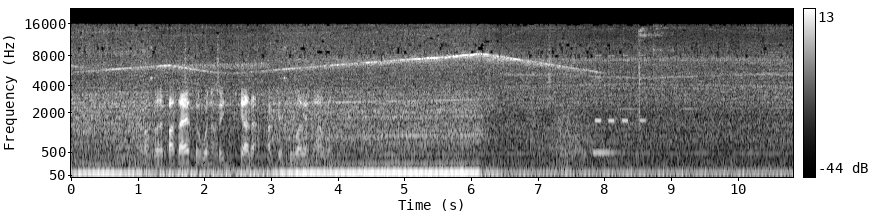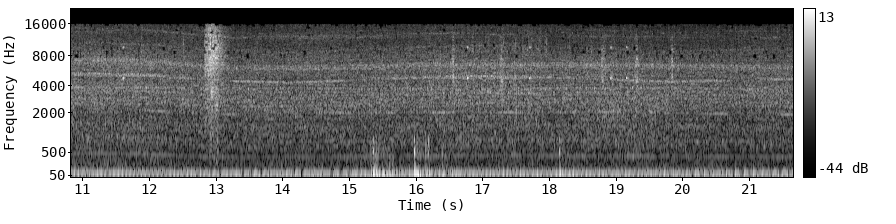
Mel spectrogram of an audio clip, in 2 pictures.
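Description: A diesel semi truck engine drones while cruising.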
